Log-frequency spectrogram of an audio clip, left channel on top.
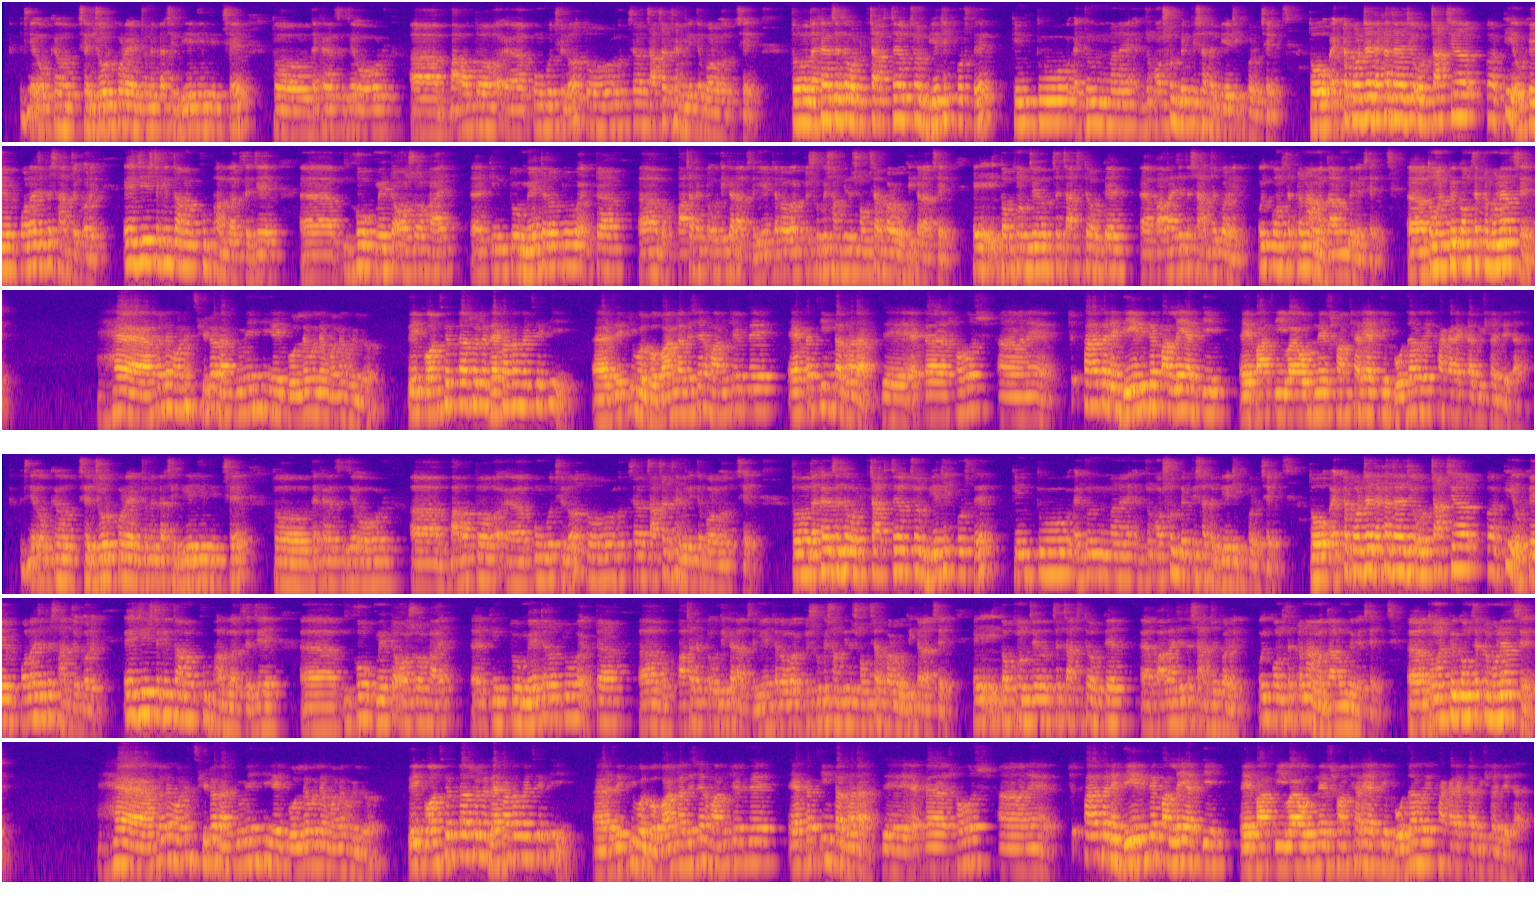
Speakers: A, on the left; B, on the left.
A: যে ওকে হচ্ছে জোর করে একজনের কাছে বিয়ে দিয়ে দিচ্ছে তো দেখা গেছে যে ওর আহ বাবা তো আহ, পঙ্গু ছিল তো ওর হচ্ছে চাচার ফ্যামিলিতে বড় হচ্ছে তো দেখা যাচ্ছে যে ওর চাচা হচ্ছে ওর বিয়ে ঠিক করছে কিন্তু একজন মানে একজন অসৎ ব্যক্তির সাথে বিয়ে ঠিক করেছে তো একটা পর্যায়ে দেখা যায় যে ওর চাচি আর আর কি ওকে পলায় যেতে সাহায্য করে এই জিনিসটা কিন্তু আমার খুব ভালো লাগছে যে আহ হোক মেয়েটা অসহায় আহ, কিন্তু মেয়েটারও তো একটা আহ বাঁচার একটা অধিকার আছে মেয়েটারও একটা সুখে শান্তিতে সংসার করার অধিকার আছে এই এই তখন যে হচ্ছে চাচিটা ওকে আহ, পালায় যেতে সাহায্য করে ওই কনসেপ্টটা না আমার দারুণ লেগেছে আহ তোমার কি ওই কনসেপ্টটা মনে আছে
B: হ্যাঁ আসলে মনে ছিল না তুমি এই বললে বলে মনে হইলো তো এই কনসেপ্টটা আসলে দেখানো হয়েছে কি আহ, যে কি বলবো বাংলাদেশের মানুষের যে একটা চিন্তাধারা যে একটা সহজ আহ, মানে তাড়াতাড়ি বিয়ে দিতে পারলেই আর কি এই বাঁচি বা অন্যের সংসারে আর কি বোঝা হয়ে থাকার একটা বিষয় যেটা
